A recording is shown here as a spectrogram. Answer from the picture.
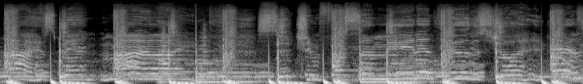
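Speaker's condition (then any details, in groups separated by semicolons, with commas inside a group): No condition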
